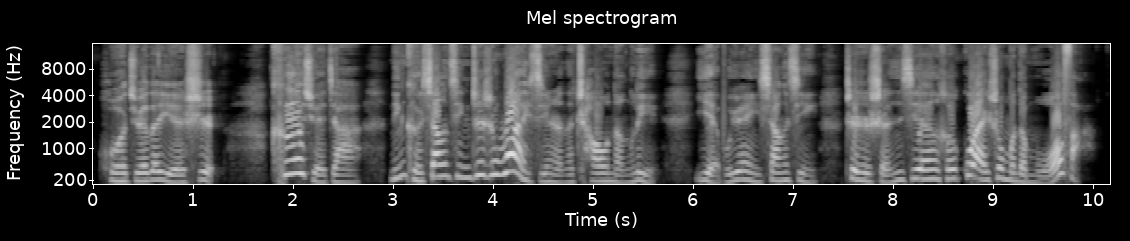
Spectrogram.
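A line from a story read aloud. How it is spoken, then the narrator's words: Laughing. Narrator (Chinese): 杨永乐笑着说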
